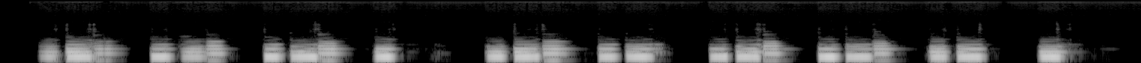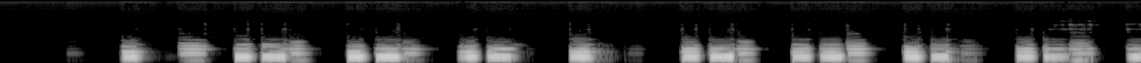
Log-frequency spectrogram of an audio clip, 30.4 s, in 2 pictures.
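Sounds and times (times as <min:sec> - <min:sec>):
bass: 0:00.5 - 0:05.4, 0:06.5 - 0:13.2, 0:13.8 - 0:14.4, 0:16.8 - 0:22.2, 0:22.8 - 0:23.4, 0:24.3 - 0:30.4.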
